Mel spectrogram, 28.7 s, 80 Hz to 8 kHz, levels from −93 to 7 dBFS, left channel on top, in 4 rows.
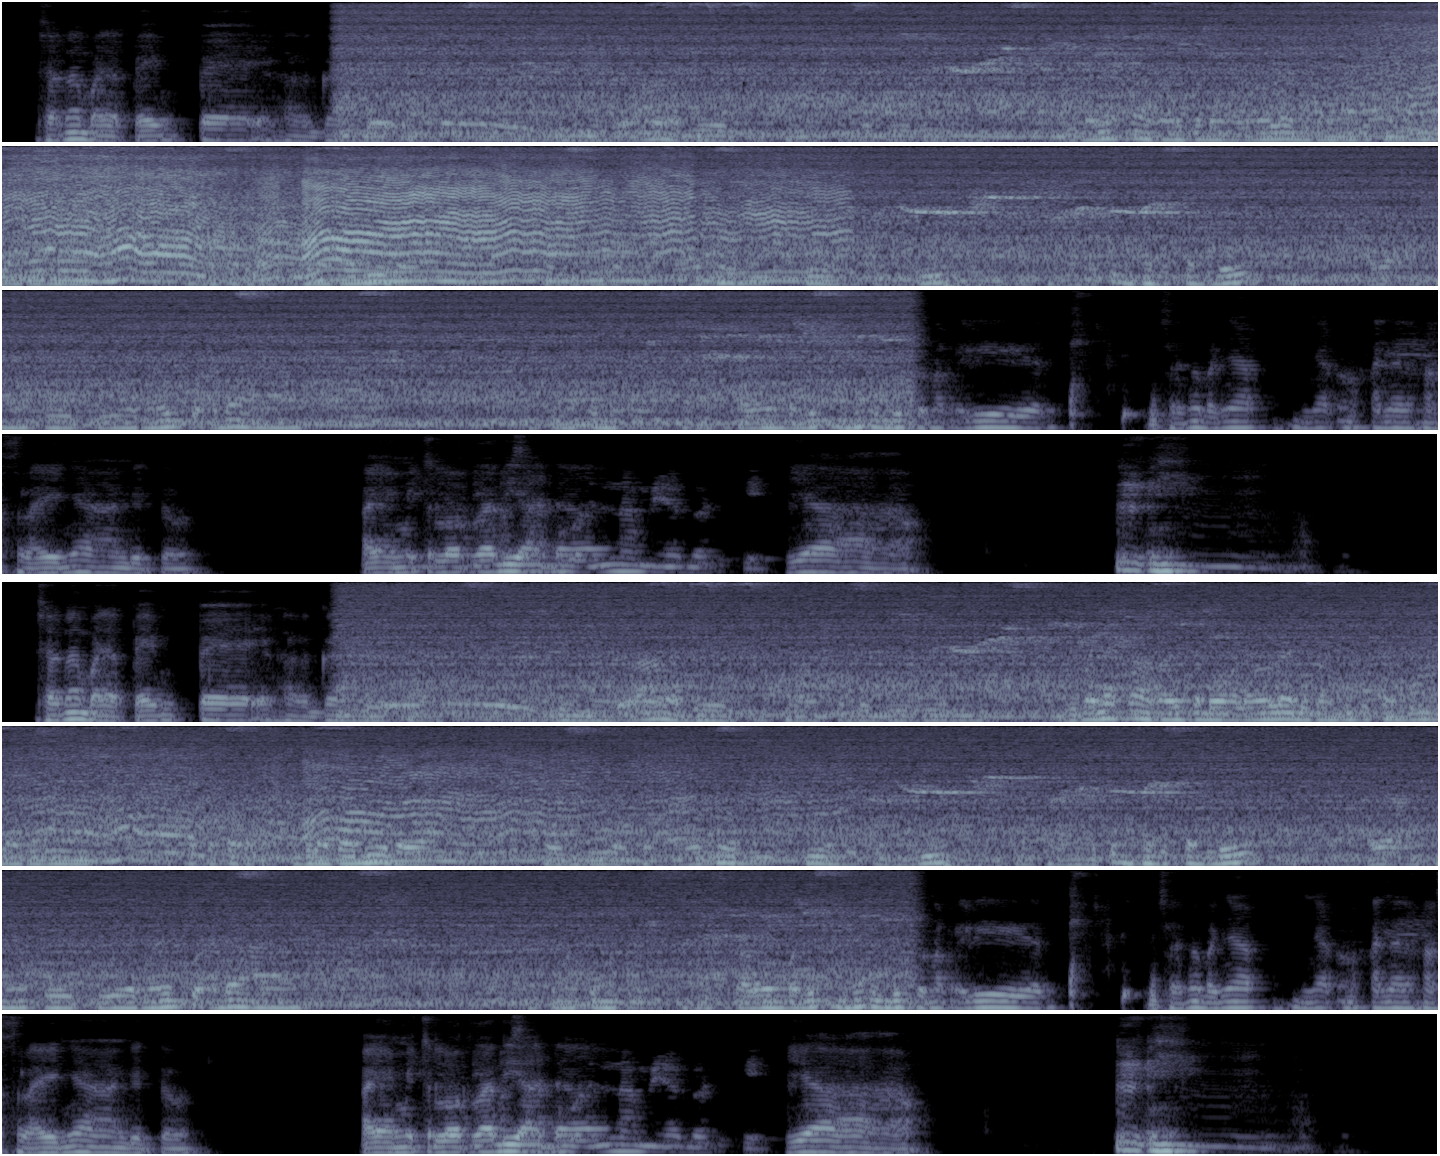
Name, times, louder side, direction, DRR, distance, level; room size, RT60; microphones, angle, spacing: voice 1, 0.2-2.2 2.7-5.0 5.3-7.7 8.1-9.4 9.9-13.5 14.0-15.9 17.0-19.8 20.1-22.5 23.3-24.6 25.5-26.1 27.1-27.6, right 4 dB, 65° right, 0.5 m, -37 dB
sound 1, 1.6-18.9, left 2 dB, 20° left, 1.8 m, -36 dB
Motorcycle, 6.1-12.6, left 8 dB, 55° left, 0.4 m, -32 dB
voice 2, 10.7-11.2 17.3-17.9 21.0-21.6 23.6-25.4 27.4-28.1, equal, 45° right, 2.0 m, -47 dB
5.2 x 3.7 x 2.5 m
head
